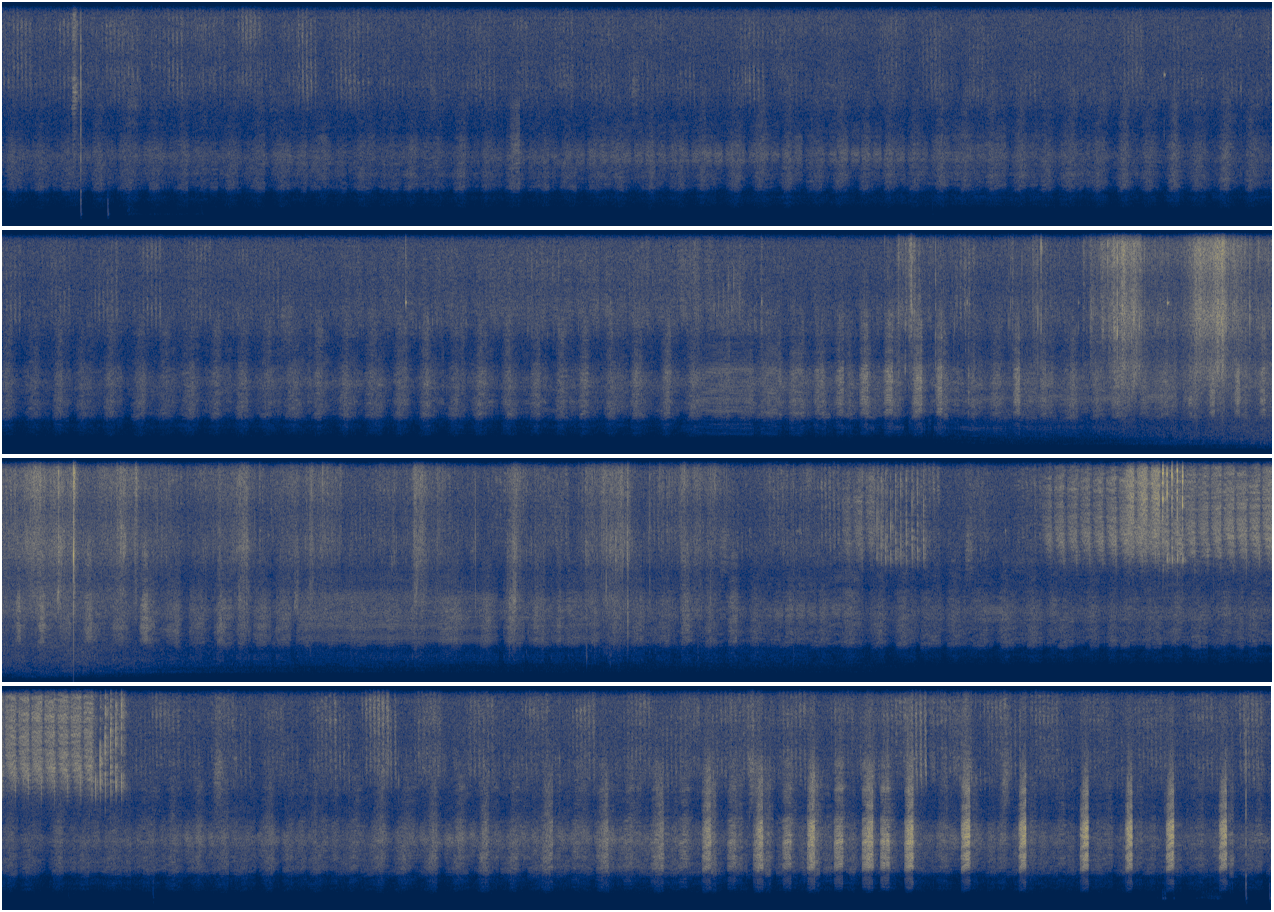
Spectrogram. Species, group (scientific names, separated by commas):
Platycleis affinis, Orthoptera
